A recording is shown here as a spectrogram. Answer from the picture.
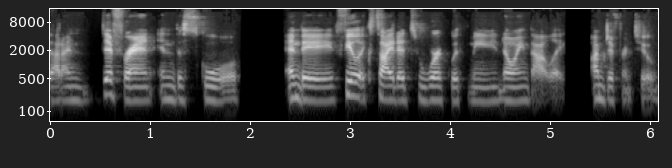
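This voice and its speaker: With an American accent and a normal speaking voice, a woman speaks at a moderate pace and fairly low pitch, in a very clean recording with a silent background and a dry, close sound with no echo. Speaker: artist and special education teacher. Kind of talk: interview.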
